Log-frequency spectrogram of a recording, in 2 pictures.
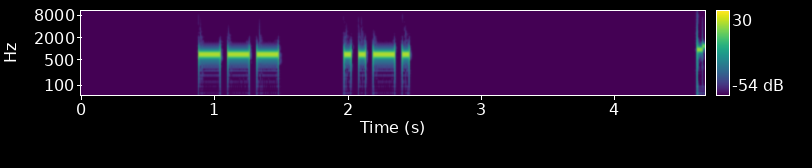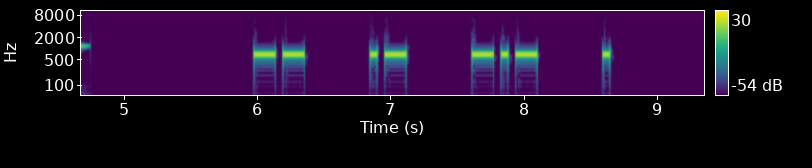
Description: Morse code, heard as a keyed tone, about 22 wpm, spaced as for 12 wpm, 700 Hz. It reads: OF MAKE
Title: 3x Character Spacing - Top 500 Words - 22wpm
